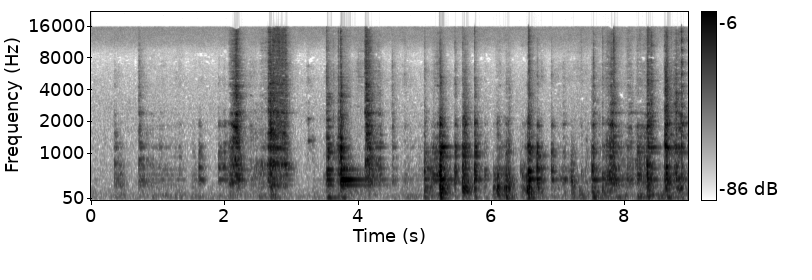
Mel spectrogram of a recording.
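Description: Sheet-metal power supply cover being handled and fitted onto the case: irregular scrapes, knocks and clicks, with a short metallic ring about four seconds in. The handling gets busier from about five seconds in.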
